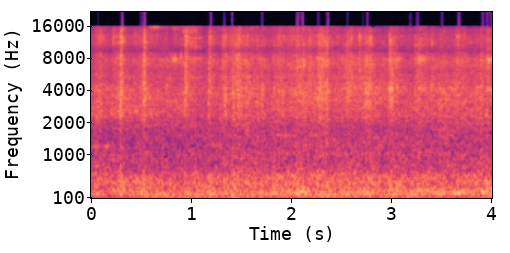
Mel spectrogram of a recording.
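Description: Kalka–Shimla narrow-gauge toy train running, heard on board: a loud, steady rumble with the wheels clattering over the rails.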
